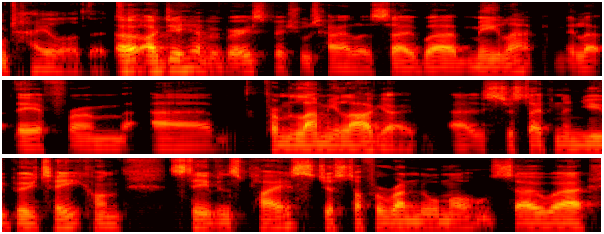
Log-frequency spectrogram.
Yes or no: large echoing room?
no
